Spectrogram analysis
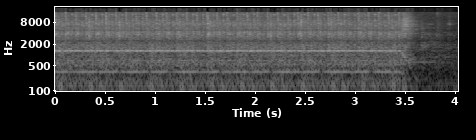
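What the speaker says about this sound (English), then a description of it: "I'm sewing a dress" An electric sewing machine stitching fabric for a dress runs with a steady, close whirring drone and a fixed tone, then stops abruptly near the end, leaving a low background hush.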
